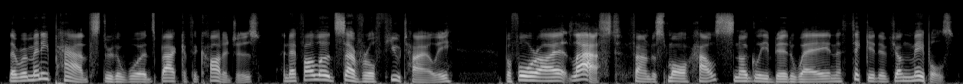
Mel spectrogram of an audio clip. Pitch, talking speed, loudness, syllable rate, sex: 150 Hz, 205 wpm, -22 LUFS, 6.0 syllables/s, male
